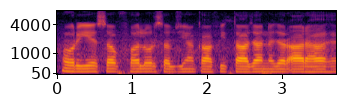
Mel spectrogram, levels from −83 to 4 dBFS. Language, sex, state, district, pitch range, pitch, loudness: Hindi, male, Jharkhand, Deoghar, 125-135 Hz, 130 Hz, -18 LUFS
